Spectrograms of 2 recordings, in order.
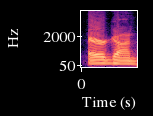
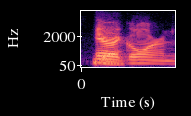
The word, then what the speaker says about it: Aragorn: side of this spoiler aragon doesn't die aragon is going to be put in all kinds of precarious positions in this prequel am i saying his name wrong aragorn aragorn thanks he's going to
